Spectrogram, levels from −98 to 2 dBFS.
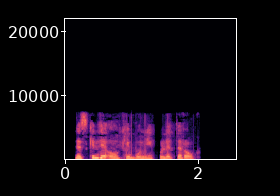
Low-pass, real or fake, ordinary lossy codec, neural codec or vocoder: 7.2 kHz; real; AAC, 32 kbps; none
